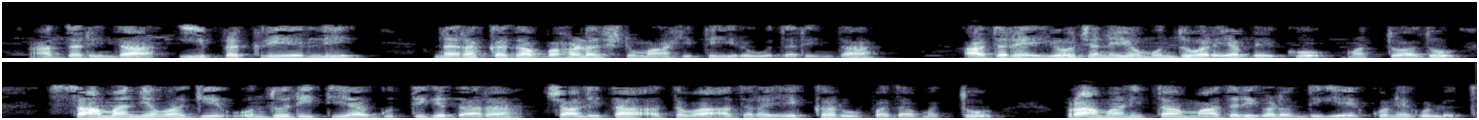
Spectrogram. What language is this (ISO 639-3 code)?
kan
